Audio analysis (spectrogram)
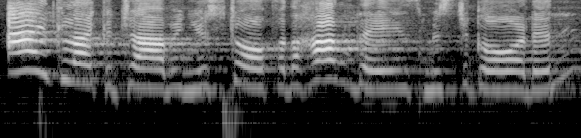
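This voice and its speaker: High, bright, scatterbrained young radio lady. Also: fast, slight background noise, exaggerated voice. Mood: innocent, chirpy. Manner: innocent, literal-minded delivery. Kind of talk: old-time radio comedy acting. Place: on stage in a museum hall before an audience. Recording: echoey hall, live stage performance.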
